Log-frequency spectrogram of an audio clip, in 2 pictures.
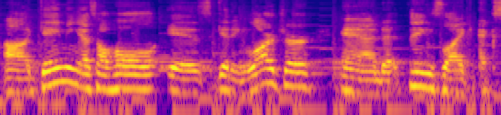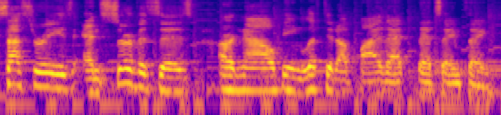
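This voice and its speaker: A man's voice: medium pitch, takes it slowly, few pauses, over music. A man hosting a livestream, chatting casually in a loose, easygoing way, with many fillers and restarts. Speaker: livestream host. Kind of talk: casual chat.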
